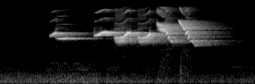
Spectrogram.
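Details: Double-collared seedeater singing the Tui Tui Zel Zel classic song, a tutor song for training birds: short whistled notes lead into a rapid, rising jumble of high twittering syllables lasting under two seconds, with no other sounds.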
